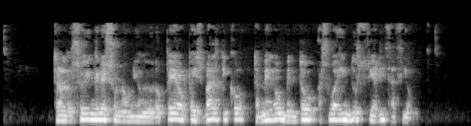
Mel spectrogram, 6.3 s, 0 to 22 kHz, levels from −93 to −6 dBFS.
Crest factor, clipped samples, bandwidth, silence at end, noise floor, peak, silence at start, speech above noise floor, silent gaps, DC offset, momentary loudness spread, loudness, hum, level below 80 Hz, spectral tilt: 16 dB; under 0.1%; 11.5 kHz; 0.75 s; -71 dBFS; -2 dBFS; 0.7 s; 55 dB; none; under 0.1%; 8 LU; -17 LUFS; none; -54 dBFS; -6.5 dB/octave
